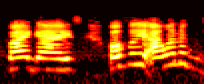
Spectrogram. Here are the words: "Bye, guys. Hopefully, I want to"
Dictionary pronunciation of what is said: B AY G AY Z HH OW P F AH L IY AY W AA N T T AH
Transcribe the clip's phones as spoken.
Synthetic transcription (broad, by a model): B AY G AY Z HH OW F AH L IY AY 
